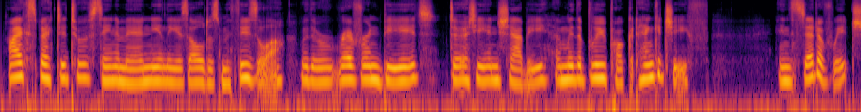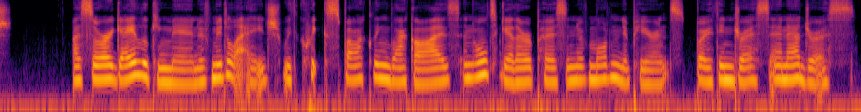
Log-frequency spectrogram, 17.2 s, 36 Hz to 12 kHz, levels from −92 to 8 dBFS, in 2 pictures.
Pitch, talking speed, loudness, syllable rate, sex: 195 Hz, 190 wpm, -17 LUFS, 5.3 syllables/s, female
